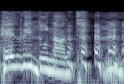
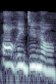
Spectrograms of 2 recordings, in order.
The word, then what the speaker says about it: Henri Dunant: We always say in the Red Cross, Henri Dunant. Can you pronounce it again? Henri Dunant.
